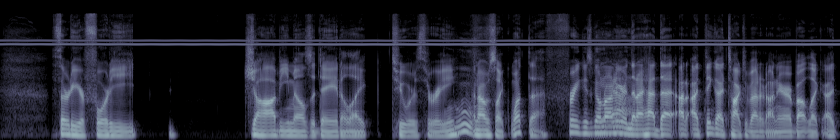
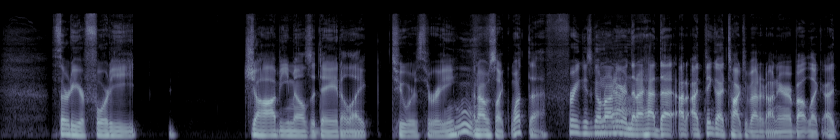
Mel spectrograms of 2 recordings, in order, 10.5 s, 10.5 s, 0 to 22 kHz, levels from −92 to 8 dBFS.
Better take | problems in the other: second | high-pitched whine; noticeable; throughout; 7 kHz, 10 dB below the speech

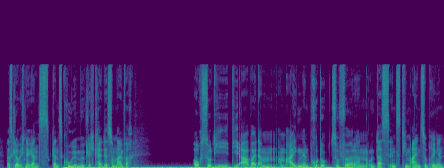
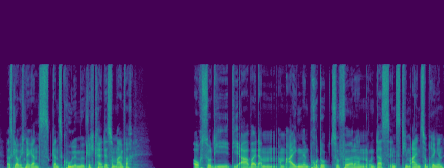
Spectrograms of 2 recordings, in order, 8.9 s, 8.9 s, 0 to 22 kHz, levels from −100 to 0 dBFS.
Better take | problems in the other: second | low rumble; noticeable; from 1 to 7 s; 15 dB below the speech

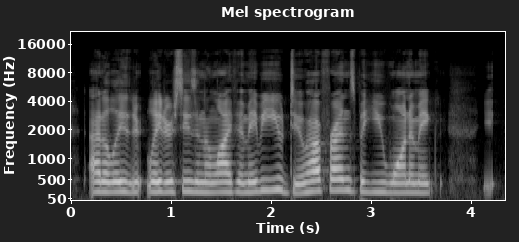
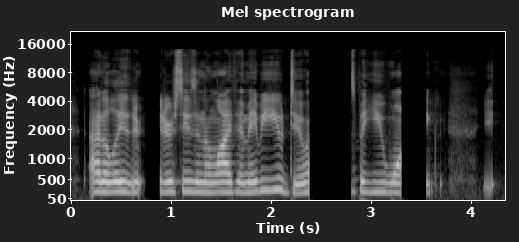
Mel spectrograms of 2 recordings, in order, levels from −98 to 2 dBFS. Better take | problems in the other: first | audio cutting out; at 0.5 s, at 2.5 s and at 3.5 s

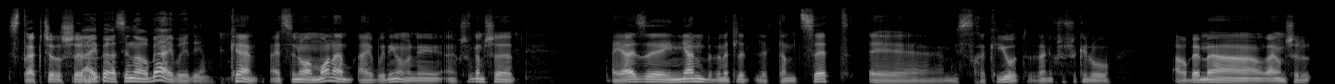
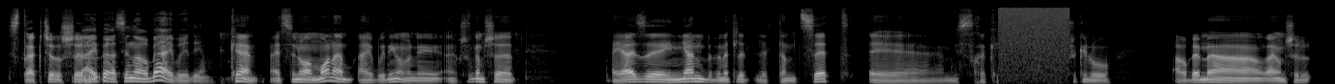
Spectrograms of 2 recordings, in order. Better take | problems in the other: first | audio cutting out; filled with static; at 10 s for 0.5 s

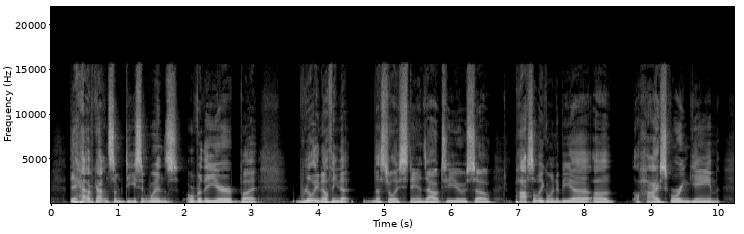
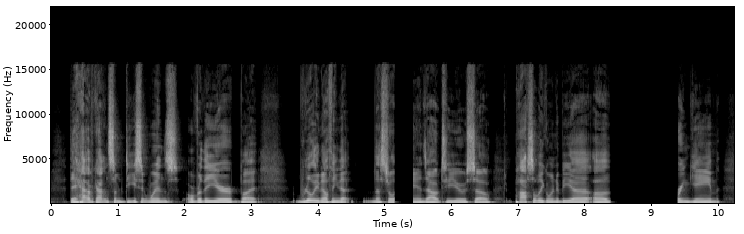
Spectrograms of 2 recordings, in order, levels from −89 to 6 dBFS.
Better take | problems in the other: first | audio cutting out; at 5 s and at 8.5 s for 1 s

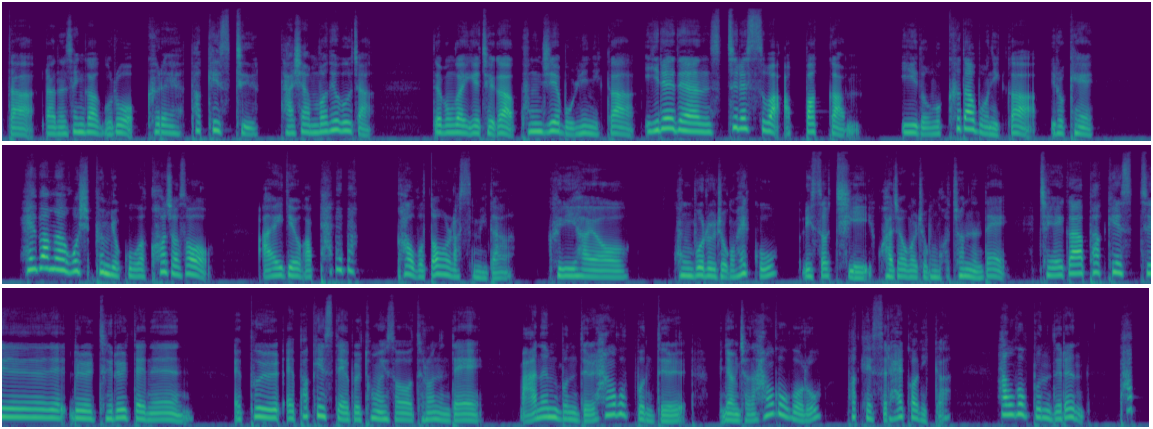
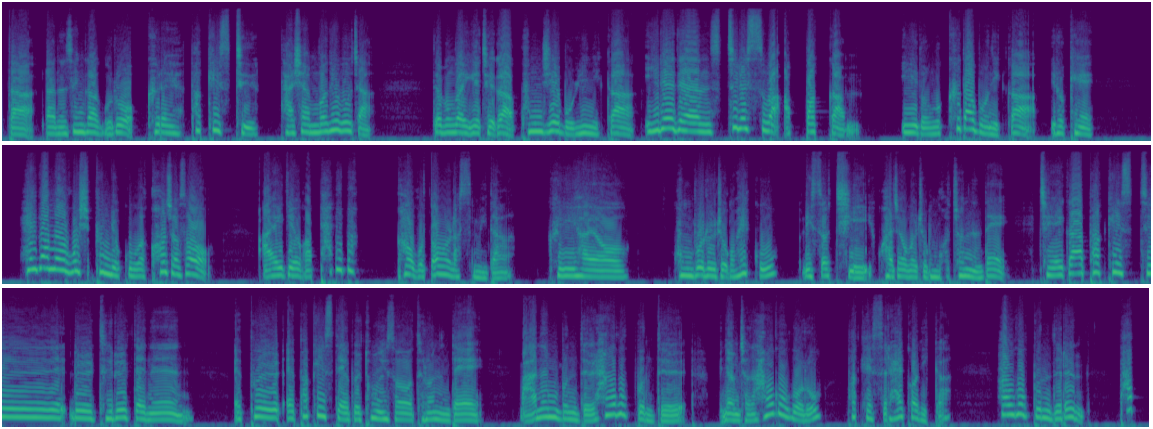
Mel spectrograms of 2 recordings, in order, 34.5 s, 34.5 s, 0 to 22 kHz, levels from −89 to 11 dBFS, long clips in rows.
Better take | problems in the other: first | distortion; heavy; 13% of the sound clipped

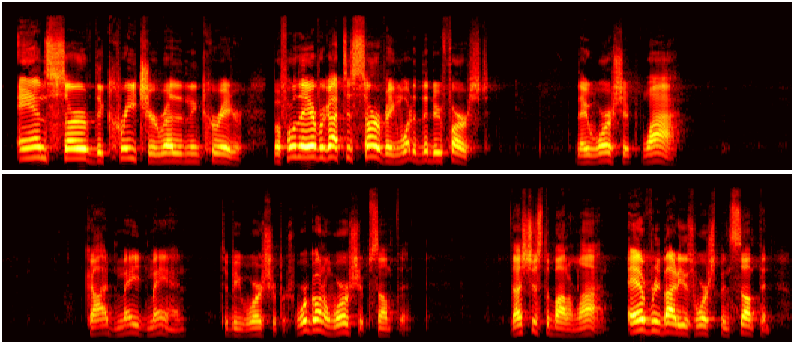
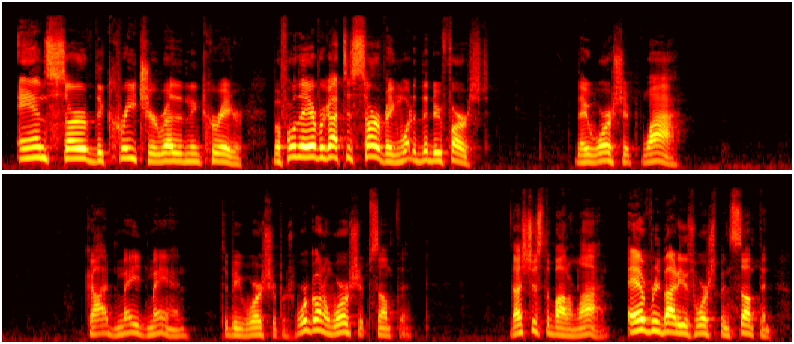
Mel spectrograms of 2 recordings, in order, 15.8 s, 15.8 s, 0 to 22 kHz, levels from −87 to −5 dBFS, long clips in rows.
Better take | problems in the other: second | thin; somewhat; fading below 350 Hz

